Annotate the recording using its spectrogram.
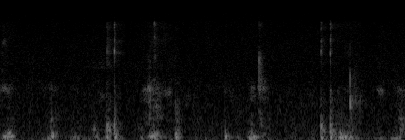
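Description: Near silence, broken only by about a dozen very faint, irregularly spaced clicks.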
